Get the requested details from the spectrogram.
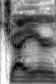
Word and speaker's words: Jair: Next up is Jair, I think it's Jair is the best pronunciation I can find for it, Brown, Penn State product.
